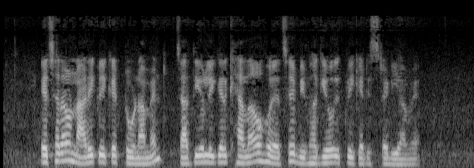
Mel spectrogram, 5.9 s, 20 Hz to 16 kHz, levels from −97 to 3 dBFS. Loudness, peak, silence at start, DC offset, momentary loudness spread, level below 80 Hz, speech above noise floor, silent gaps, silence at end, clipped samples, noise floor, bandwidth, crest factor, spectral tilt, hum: -22 LUFS; -4 dBFS; 0.5 s; under 0.1%; 7 LU; -54 dBFS; 35 dB; none; 0.7 s; under 0.1%; -56 dBFS; 11.5 kHz; 18 dB; -7 dB/octave; none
